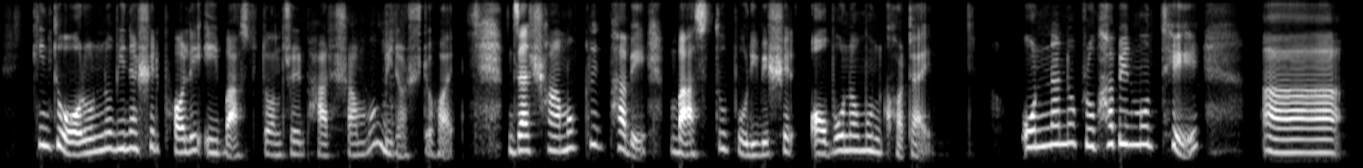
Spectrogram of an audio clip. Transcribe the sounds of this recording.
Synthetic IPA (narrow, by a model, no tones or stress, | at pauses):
kint̪uɔɾonːobinaʃeɾfɔleʔejbast̪o̥t̪ɔnt̪ɾeɾbʱaɾʃamːobinɔʃʈoɦɔ̰ed͡ʑaɾʃamoɡɾik̚bʱabebast̪upoɾibeʃeɾɔbonɔmonɡʰʱɔʈa̰e | onːanːopɾobʱabeɾmod̪ʱːe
